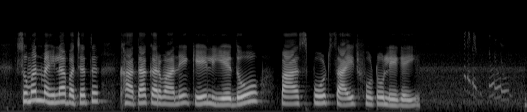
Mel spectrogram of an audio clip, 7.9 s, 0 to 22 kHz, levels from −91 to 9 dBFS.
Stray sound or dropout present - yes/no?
yes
